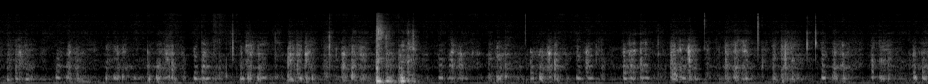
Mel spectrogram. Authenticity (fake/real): fake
